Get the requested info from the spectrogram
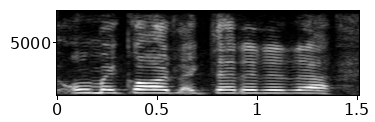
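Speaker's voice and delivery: high mock outburst; going off. Imagined outburst at the young lady, high and exasperated. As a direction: pretend to go off on her. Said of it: "go off and be like".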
